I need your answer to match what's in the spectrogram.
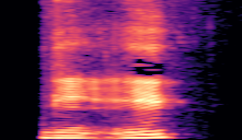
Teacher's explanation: It's the most unique tone out of all the tones because the pitch dips and then rises. Ni. Imagine a ball bouncing on the ground as you make this tone. · Term: third tone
